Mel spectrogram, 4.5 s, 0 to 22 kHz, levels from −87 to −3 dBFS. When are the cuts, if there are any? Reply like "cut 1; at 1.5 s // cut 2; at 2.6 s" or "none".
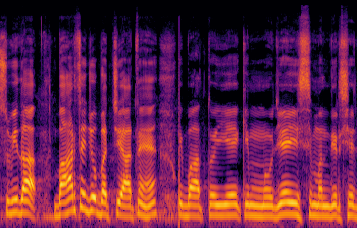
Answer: cut 1; at 2.2 s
